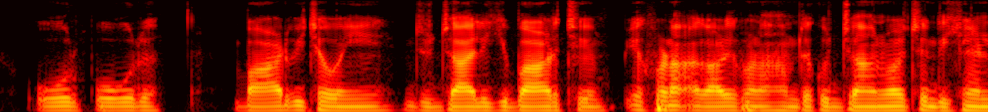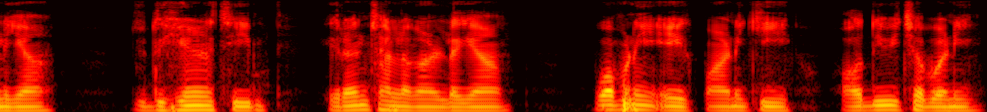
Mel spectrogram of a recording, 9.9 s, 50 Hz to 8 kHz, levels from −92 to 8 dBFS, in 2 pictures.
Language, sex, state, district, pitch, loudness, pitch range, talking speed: Hindi, male, Uttarakhand, Uttarkashi, 105 Hz, -30 LUFS, 100-110 Hz, 230 wpm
